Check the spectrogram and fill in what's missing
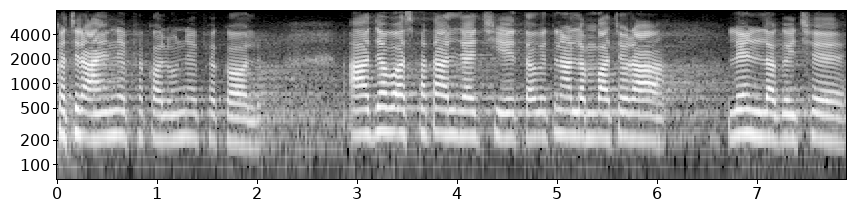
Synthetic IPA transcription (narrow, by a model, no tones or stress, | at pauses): kət͡ʃɾaenepʰekəlonepʰekəl | ad͡ʒəbəspət̪ald͡ʒaj̪t͡ʃʰijɛt̪əbet̪naləmbat͡ʃoɾa | lenləɡɛt͡ʃʰɛ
